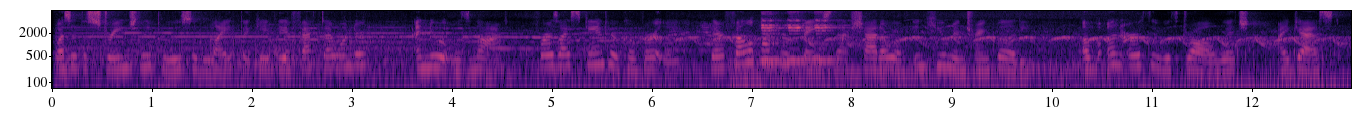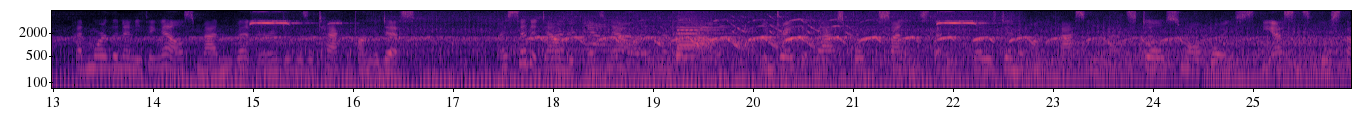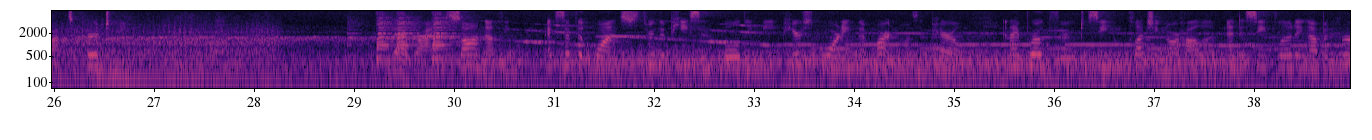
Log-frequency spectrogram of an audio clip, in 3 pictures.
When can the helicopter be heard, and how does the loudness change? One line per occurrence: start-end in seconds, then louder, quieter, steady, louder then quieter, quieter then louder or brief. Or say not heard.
0.0-38.9 louder.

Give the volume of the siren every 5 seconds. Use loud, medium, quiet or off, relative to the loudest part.
medium, medium, medium, loud, loud, medium, medium, medium.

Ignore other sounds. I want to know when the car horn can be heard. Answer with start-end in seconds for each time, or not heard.
6.8-7.9, 19.1-19.9, 28.9-30.1.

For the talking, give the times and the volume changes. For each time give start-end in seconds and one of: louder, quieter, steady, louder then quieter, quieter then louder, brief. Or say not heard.
0.0-16.6 steady
17.4-26.9 steady
29.3-38.9 steady.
